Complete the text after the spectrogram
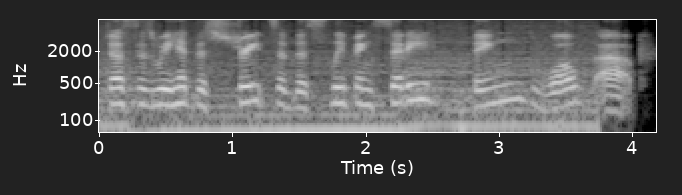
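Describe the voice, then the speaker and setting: A woman's voice: medium pitch, measured pace, fairly bright tone, lightly acted, low-quality recording. A woman playing a wry, hard-boiled insurance investigator, narrating an old-time radio noir in slangy style. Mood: tense, punchy.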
